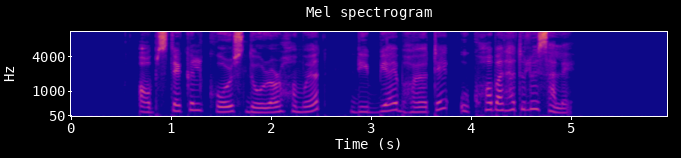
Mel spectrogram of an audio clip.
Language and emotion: Assamese, fearful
